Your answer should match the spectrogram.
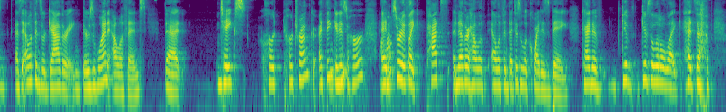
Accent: San Francisco, California, United States; Growing up in San Francisco, we would do earthquake drills in my public school.

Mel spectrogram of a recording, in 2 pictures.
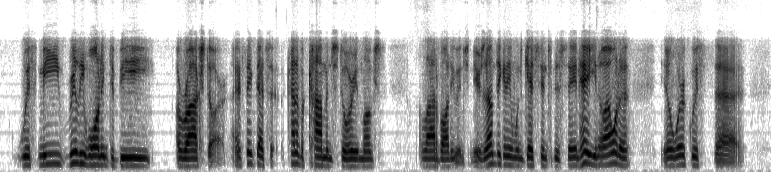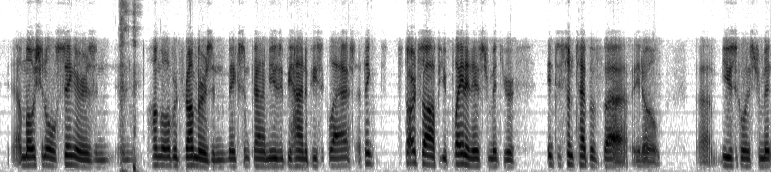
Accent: Westfield, New Jersey, United States; Westfield. It's in Union County, about 25, 30 minutes south of Manhattan, depending on how fast you drive.

